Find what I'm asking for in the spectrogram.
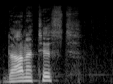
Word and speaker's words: Donatist: And then we'll move through, you know, there was the, what was the D-O-N-T-A-I-S-T, those, how you say it, I can't remember, blank Donatist. Donatist? – Yes.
